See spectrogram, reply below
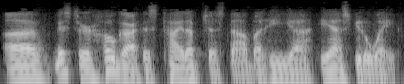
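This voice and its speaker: An actor playing a shrewd, terse police sergeant in a 1970s radio mystery, matter-of-fact and methodical. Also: male voice, low-pitched, lively intonation, normal speed, slight background noise. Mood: feigned friendliness. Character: shrewd, hard-boiled male police sergeant. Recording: muffled lo-fi 1970s radio recording.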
